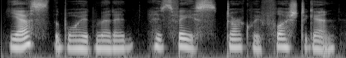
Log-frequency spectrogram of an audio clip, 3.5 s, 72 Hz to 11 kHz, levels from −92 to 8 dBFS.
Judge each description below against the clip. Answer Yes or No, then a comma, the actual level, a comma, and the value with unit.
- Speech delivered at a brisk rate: No, average, 155 wpm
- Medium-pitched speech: Yes, medium, 175 Hz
